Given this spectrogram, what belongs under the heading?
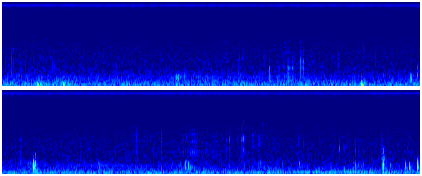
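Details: Borborygmi after drinking tea: low, continuous stomach gurgling and rumbling with scattered brief pops and squeaks, typical of active bowel sounds.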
